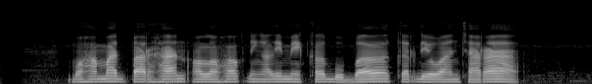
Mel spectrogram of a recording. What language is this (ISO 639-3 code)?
sun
